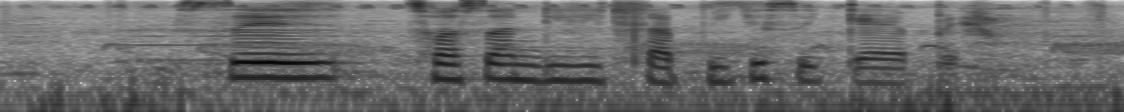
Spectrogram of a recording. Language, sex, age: Southern Sotho, female, 22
